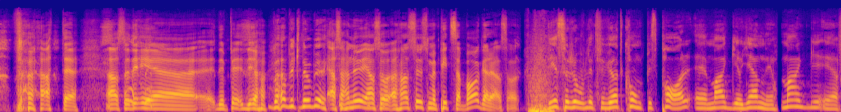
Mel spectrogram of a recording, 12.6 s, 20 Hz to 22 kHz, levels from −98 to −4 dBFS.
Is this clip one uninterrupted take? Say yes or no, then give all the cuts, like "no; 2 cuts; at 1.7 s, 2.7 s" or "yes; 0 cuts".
no; 2 cuts; at 7.8 s, 11.6 s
